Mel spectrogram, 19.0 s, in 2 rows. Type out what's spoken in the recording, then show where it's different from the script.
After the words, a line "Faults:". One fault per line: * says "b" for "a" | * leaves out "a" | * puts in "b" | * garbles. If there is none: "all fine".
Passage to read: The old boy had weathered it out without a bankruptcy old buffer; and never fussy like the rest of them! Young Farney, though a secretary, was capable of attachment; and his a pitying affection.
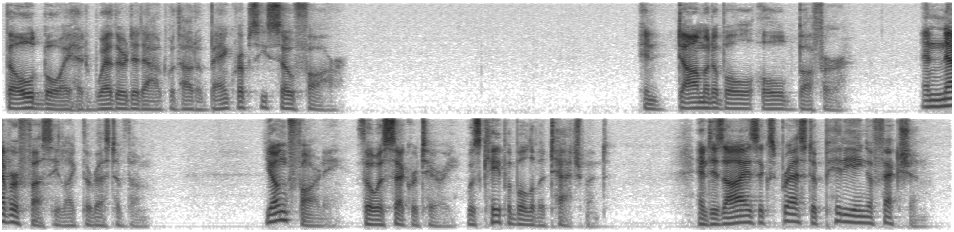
The old boy had weathered it out without a bankruptcy so far. Indomitable old buffer; and never fussy like the rest of them! Young Farney, though a secretary, was capable of attachment; and his eyes expressed a pitying affection.
Faults:
* puts in "so far Indomitable"
* puts in "eyes expressed"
